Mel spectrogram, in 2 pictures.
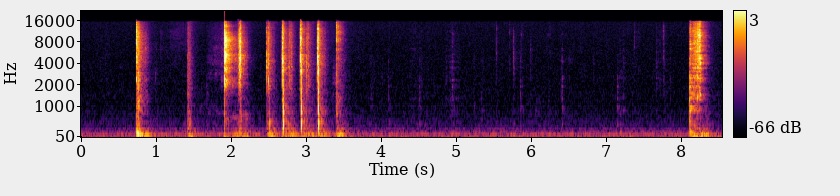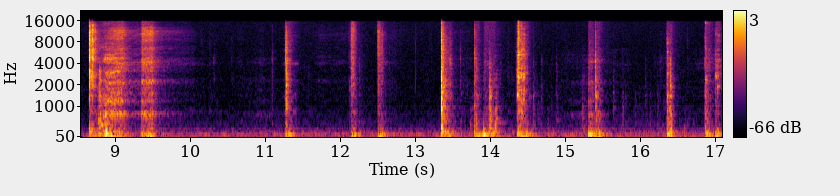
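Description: Sharp clicks and taps of tools and small metal parts against a CD changer's sheet-metal chassis and circuit board. A quick run of clicks comes about two seconds in, a scraping rattle around eight seconds in, then scattered single clicks.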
